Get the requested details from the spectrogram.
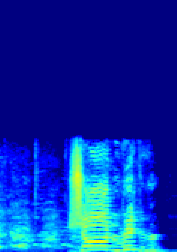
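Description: An elderly man speaks excitedly into a microphone.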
